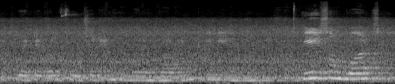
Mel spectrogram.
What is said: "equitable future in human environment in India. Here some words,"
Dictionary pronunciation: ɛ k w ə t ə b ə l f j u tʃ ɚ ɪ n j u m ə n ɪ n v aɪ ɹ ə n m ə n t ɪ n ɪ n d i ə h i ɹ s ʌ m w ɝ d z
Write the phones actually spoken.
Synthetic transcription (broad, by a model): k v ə t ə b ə l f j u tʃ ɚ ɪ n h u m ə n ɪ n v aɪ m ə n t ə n ɪ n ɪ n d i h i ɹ s ʌ m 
